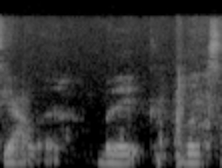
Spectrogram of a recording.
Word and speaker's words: Jala: an unboxing for yellow skin yes it's yellow pronounced yellow but it looks like jayla but it's pronounced yellow skin and i have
